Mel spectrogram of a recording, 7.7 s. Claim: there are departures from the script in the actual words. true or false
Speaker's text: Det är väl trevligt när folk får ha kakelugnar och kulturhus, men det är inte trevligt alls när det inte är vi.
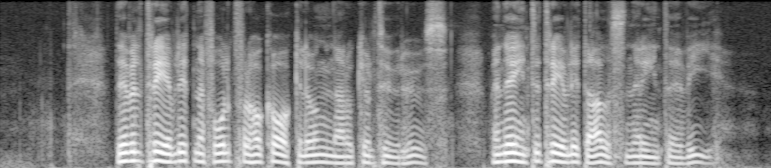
false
